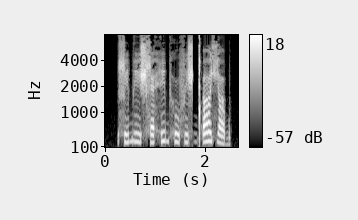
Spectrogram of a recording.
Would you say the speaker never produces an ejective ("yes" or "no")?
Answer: no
